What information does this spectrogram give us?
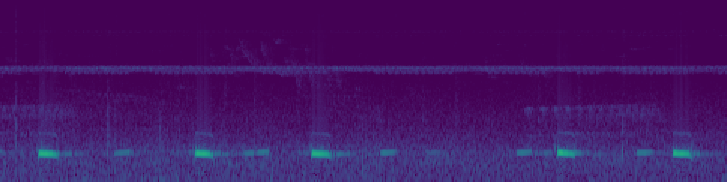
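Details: Blue ground dove pair drinking water, giving a series of six short, low, hollow coo notes spaced roughly one and a half to two seconds apart, each dipping slightly at the end; a constant thin high whine runs throughout.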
